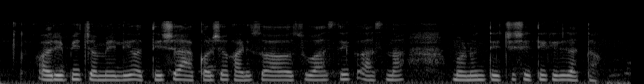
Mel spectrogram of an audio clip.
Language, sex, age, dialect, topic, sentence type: Marathi, female, 18-24, Southern Konkan, agriculture, statement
